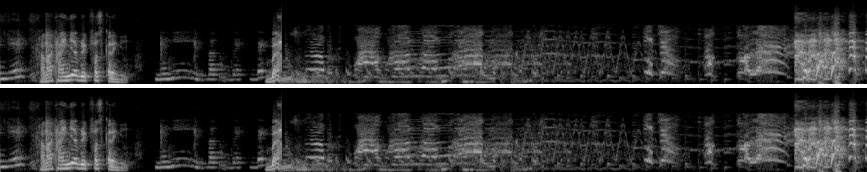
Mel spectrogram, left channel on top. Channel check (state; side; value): identical; both; correlation 1.00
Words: खाना खाएंगे, ब्रेकफास्ट करेंगे। नहीं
